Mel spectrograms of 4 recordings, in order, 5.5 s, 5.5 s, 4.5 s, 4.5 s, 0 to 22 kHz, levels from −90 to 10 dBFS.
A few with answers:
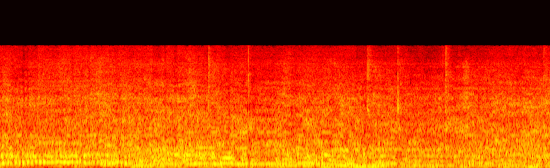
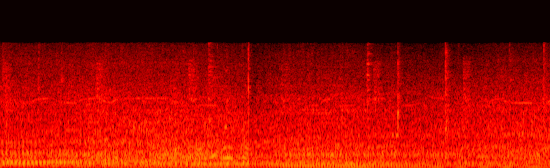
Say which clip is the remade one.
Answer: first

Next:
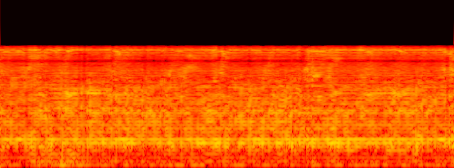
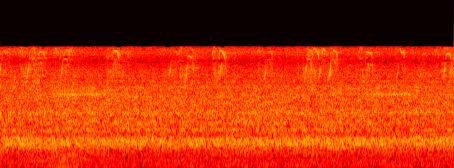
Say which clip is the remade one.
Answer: first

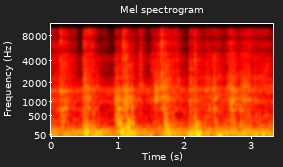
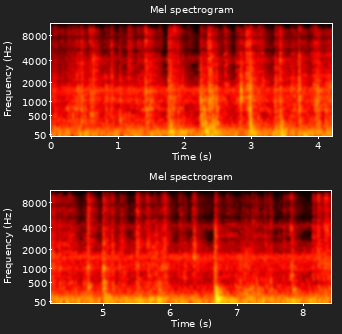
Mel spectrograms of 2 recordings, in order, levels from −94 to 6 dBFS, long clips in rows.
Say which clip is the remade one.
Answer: first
